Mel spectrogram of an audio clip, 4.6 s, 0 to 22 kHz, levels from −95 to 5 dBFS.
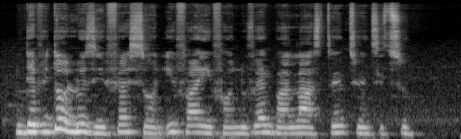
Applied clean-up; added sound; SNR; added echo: none; none; none; none.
